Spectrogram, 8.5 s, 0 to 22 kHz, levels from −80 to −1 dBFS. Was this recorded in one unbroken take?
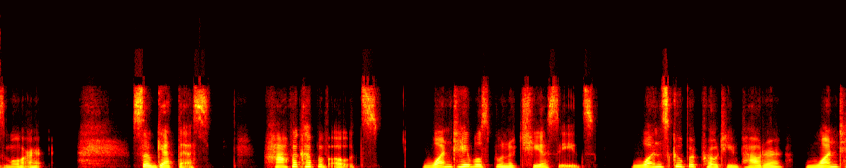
yes; 0 cuts

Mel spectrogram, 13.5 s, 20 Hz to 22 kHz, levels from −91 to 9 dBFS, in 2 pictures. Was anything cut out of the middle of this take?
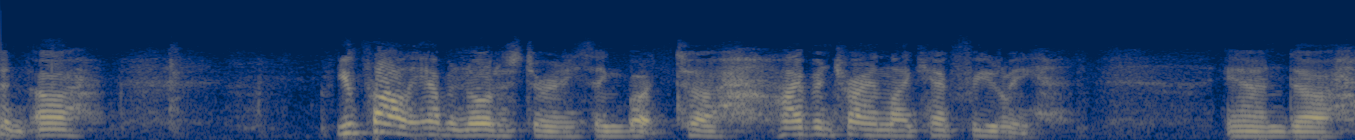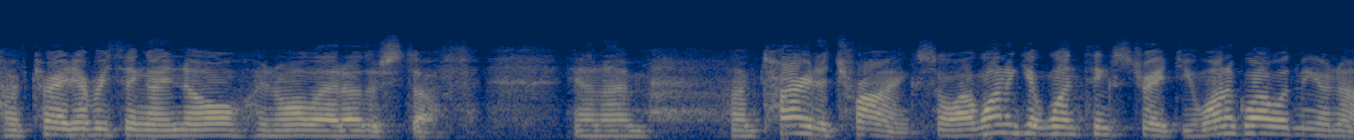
yes; 1 cut; at 5.0 s

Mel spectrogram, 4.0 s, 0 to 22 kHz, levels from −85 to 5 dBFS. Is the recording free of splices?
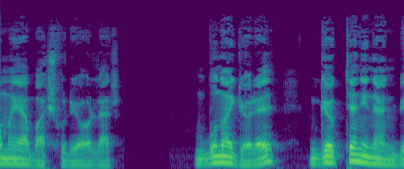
yes; 0 cuts

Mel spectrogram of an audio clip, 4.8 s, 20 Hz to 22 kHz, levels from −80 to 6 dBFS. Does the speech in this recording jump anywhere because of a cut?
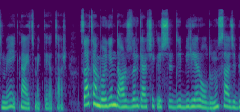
no; 0 cuts

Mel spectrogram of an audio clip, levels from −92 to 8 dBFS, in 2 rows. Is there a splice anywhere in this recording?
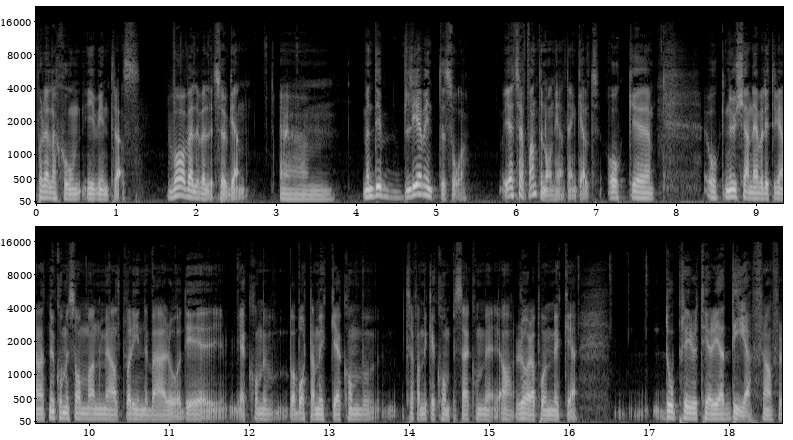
no; 0 cuts

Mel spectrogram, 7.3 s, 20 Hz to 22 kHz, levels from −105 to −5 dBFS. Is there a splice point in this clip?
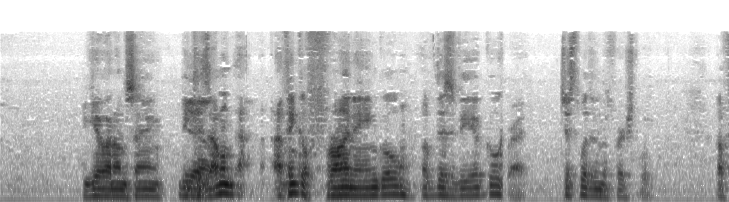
yes; 2 cuts; at 1.7 s, 5.0 s

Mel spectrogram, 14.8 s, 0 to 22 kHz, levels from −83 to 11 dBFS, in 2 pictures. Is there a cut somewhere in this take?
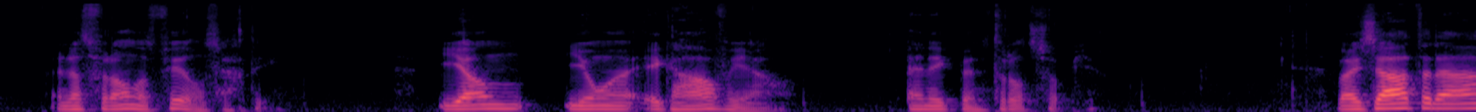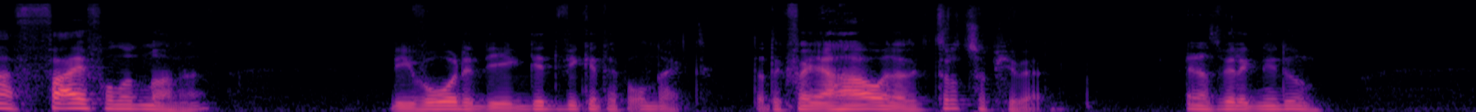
yes; 3 cuts; at 2.0 s, 9.1 s, 11.0 s

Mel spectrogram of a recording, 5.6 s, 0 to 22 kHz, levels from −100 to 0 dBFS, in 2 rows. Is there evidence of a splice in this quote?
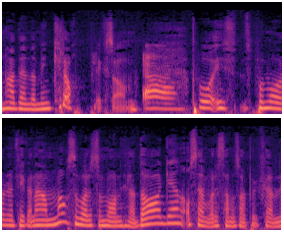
yes; 1 cut; at 1.9 s

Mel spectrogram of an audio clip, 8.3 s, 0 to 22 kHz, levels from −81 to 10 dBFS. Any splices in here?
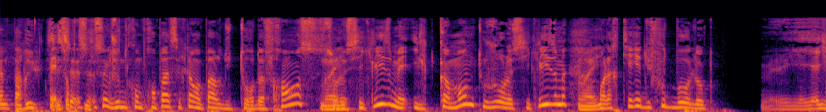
no; 0 cuts

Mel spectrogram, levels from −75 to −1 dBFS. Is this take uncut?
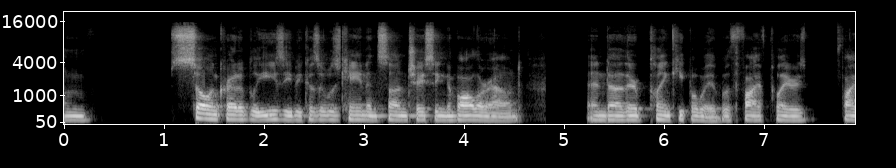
no; 1 cut; at 2.8 s

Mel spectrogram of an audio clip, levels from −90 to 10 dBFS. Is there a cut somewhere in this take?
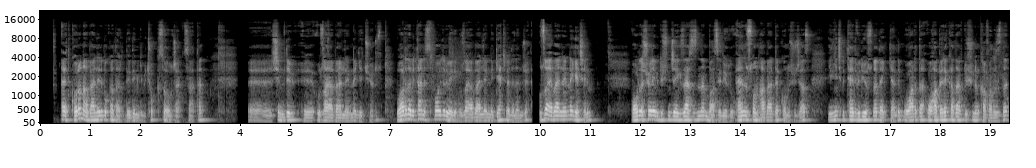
yes; 3 cuts; at 9.8 s, 11.8 s, 13.9 s

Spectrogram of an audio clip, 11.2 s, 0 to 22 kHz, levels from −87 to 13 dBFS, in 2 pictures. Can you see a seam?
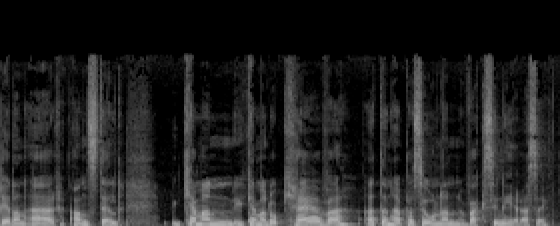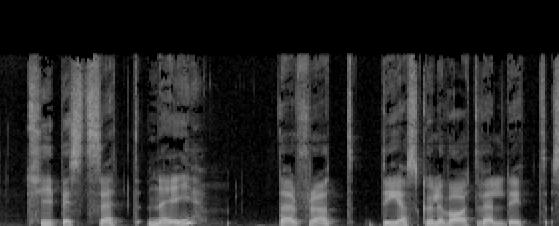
yes; 1 cut; at 9.2 s

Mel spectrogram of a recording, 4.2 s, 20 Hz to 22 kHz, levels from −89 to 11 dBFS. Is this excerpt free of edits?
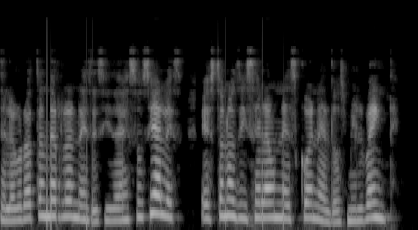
no; 1 cut; at 1.9 s

